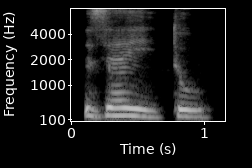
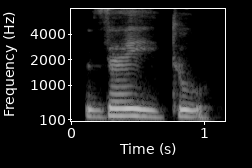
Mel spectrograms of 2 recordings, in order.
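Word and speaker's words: زيت: Зайту. Зайту. Да, то есть не зайх. Ту или за ту, частые ошибки, вот эти постарайтесь сразу их избежать и не допустить.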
